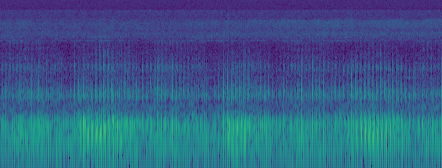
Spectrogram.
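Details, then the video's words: Purring house cat, a deep continuous rumble with gentle surges in loudness about every second and a half as the cat breathes in and out, recorded close up in quiet surroundings. "Heal with the ultimate cat purring vibration"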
